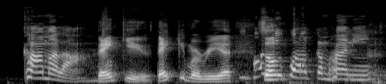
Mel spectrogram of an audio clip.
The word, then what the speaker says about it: Kamala: I didn't tell you you're voting for kamla that means you can't even say her name right I said ITA Kamala Kamala thank you thank you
